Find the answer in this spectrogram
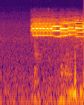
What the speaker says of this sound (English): So the tile's ringing.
